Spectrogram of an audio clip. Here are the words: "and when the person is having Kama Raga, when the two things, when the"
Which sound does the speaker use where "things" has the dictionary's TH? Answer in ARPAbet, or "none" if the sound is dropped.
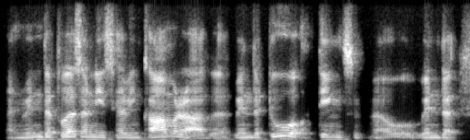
T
